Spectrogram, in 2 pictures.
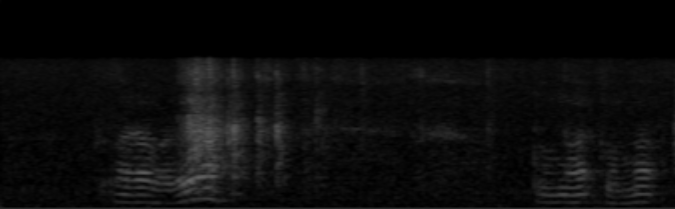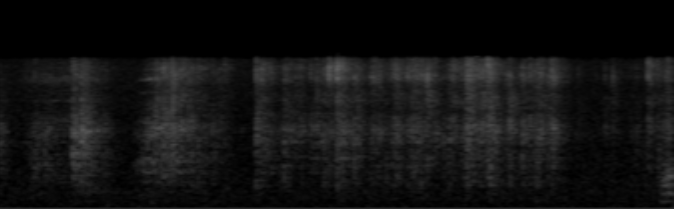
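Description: Small plastic parts bags rustling and crinkling, with light clicks of small parts, as they are picked through by hand; the dense crinkling begins about halfway through.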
